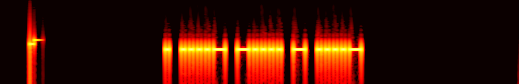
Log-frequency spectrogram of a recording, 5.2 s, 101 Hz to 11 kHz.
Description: Morse code, heard as a keyed tone, about 30 wpm, 700 Hz. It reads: E46T4
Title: Five Challenging Letter-Number Combinations 30wpm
